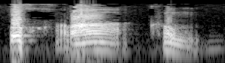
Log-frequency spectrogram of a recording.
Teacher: مع ملاحظة ترقيق الكاف عند القراءة لأنها مضمومة وحرف رقيق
